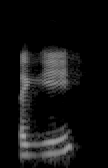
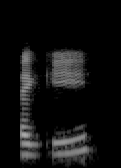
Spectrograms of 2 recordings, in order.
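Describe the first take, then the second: Both takes have the same delivery.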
